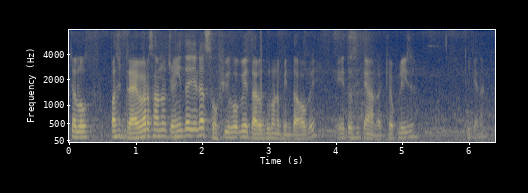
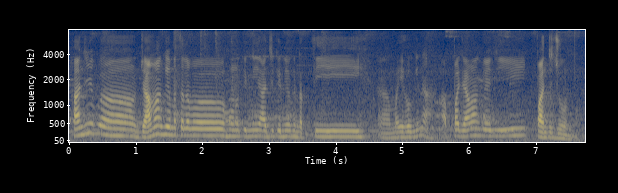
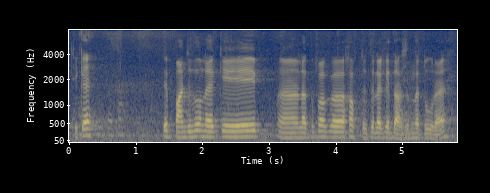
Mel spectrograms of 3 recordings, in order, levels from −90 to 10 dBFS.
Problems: none marked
